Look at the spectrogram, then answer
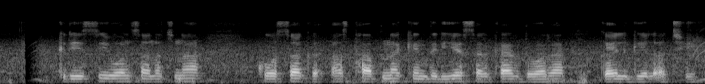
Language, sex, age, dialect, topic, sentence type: Maithili, male, 18-24, Southern/Standard, agriculture, statement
